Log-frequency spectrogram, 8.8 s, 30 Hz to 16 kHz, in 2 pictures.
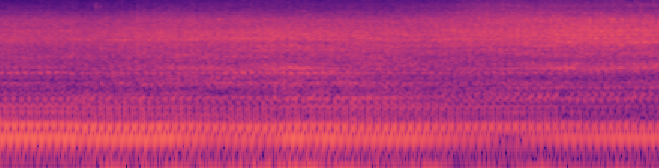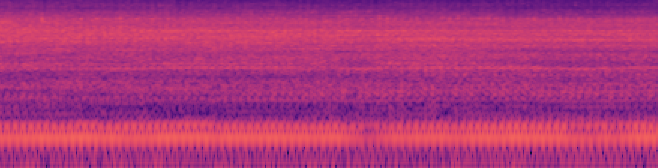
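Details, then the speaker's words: Honda VFR800X Crossrunner V4 motorcycle cold start in neutral, microphone held close: low, smooth, even idle hum with a fast steady firing beat, no knocks or ticks; normal cold idle. "that's that's that's the cold start I I hope you guys can hear it there you go I'm keeping the microphone close so that's how that sounds"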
